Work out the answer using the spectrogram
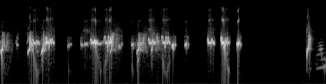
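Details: Batair, the quail, in a dense burst of quick high chirps and short tonal notes that crowd together, then stop, ending with a couple of falling notes after a gap.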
